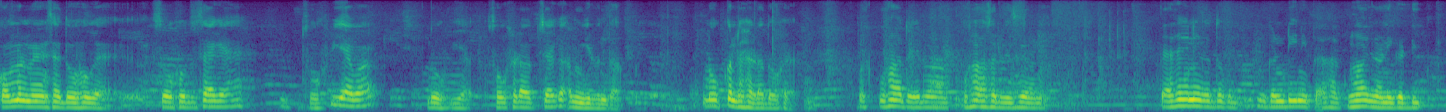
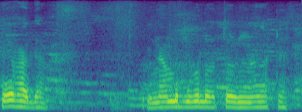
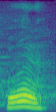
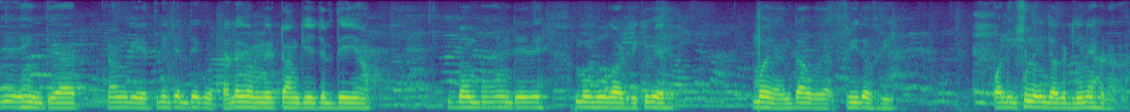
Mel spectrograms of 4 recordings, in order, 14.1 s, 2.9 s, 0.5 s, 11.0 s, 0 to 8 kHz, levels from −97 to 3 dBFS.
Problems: none marked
